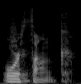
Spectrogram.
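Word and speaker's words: Orthanc: Orthunk. Or it's very, uh, it's very guttural, I guess. It's very It feels kind of German in the way that you would pronounce it.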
